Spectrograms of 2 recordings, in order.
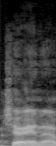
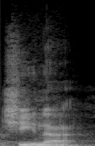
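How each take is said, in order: First: The word has an English pronunciation. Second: The word has a Spanish pronunciation. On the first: The speaker calls it wrong. "You don't say" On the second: The speaker calls it right.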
